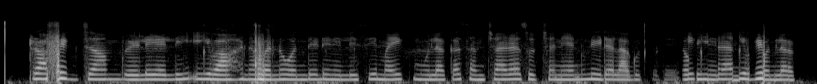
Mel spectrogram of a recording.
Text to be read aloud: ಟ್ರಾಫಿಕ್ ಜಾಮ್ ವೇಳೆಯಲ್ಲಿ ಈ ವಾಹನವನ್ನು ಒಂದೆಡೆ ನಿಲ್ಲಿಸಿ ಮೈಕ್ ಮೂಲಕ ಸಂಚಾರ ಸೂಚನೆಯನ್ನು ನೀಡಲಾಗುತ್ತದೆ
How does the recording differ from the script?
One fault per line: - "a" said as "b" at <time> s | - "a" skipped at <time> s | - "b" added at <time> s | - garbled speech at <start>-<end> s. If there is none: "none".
- garbled speech at 6.8-8.0 s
